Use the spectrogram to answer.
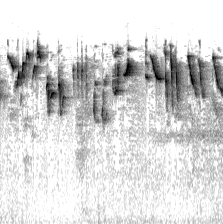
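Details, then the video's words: White-eye master song for training birds: lively high twittering with sliding whistles and quick chirp clusters, continuous and varied throughout. "Ocehan Suara Burung Pleci"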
